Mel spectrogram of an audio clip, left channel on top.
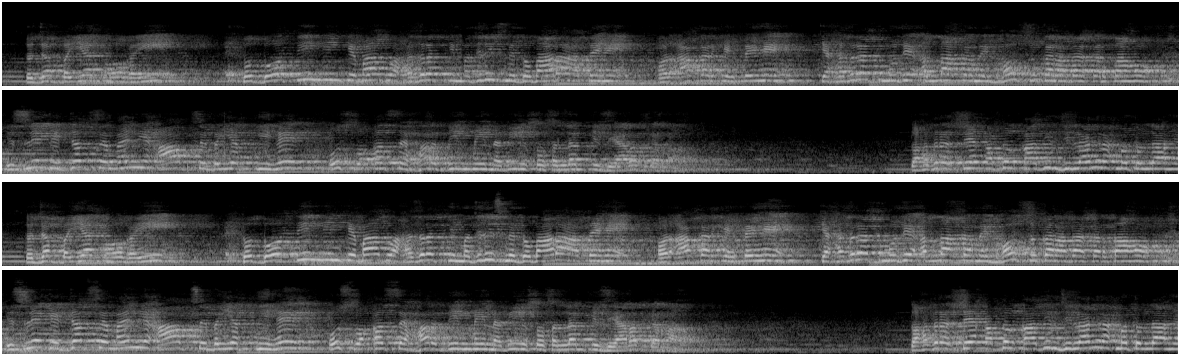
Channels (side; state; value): left; quieter; 3.1 dB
